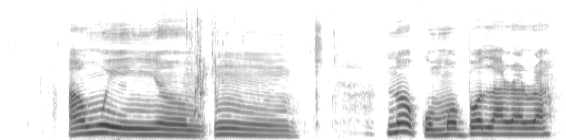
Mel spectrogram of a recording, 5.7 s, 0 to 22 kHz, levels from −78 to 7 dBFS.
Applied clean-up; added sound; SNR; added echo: neural mask model RNNoise.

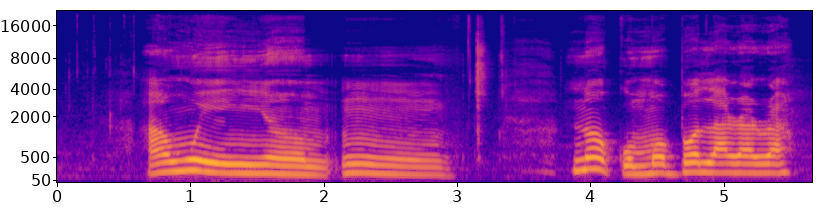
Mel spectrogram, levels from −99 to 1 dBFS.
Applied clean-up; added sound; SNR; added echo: none; none; none; none.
